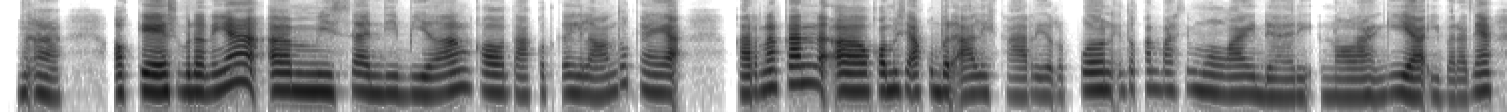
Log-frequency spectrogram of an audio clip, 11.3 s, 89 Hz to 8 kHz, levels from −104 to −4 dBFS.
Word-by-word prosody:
Heeh, 195 -3 -4 0.4
oke 200 +1 +5
sebenernya, 210 +8 +4
mmm, 215 -1 +3
bisa 205 0 0
dibilang 190 +3 -2
kalo 205 -3 0
takut 185 0 -9
kehilangan 190 -1 -5
tuh - - -30
kayak 200 -2 0 0.4
karena 200 +4 +1
kan, 280 0 +6
eee, 210 +1 +6
kalo 215 +1 +2
misalnya 220 -2 -1
aku 220 - -10
beralih 195 -1 -2
karier 180 -1 -10
pun 225 0 +1
itu 215 +2 -13
kan 235 0 -10
pasti 220 +1 -10
mulai 190 -3 -4
dari 175 0 -8
nol 170 -1 -8
lagi 175 +3 -6
ya. 175 - +2
Ibaratnya, 170 +5 -4
200 Hz, 155 wpm, -21 LUFS, 185-215 Hz, 0.4 s, kan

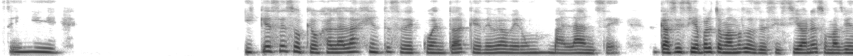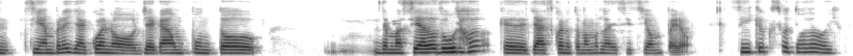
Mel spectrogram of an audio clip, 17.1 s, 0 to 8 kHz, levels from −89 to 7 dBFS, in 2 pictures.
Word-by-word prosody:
Sí. 230 -3 -3 1.8
Y, 215 -2 -5
¿qué 260 - -1
es 260 +1 -5
eso?, 255 -4 -1
que 220 - -2
ojalá 200 0 0
la 230 +2 0
gente 230 -1 -4
se 220 -2 -9
dé 190 -1 -3
cuenta 190 +2 -3
que 195 -3 -5
debe 180 +2 -1
haber 180 -2 -2
un 190 +1 -3
balance. 170 -1 -4 0.4
Casi 200 +2 +3
siempre 215 0 +3
tomamos 195 -2 +2
las 200 -3 +1
decisiones, 180 +4 -2
o, 180 - -4
más 170 0 0
bien 175 -2 -2
siempre, 190 +2 0
ya 180 -4 0
cuando 170 -5 +2
llega 170 +2 +2
a - - +4
un 175 0 -5
punto 175 -2 +1 1.1
demasiado 185 +2 +5
duro, 225 +8 +5
que 185 - -2
de 170 -2 +2
ya 165 -2 +4
es 160 - -5
cuando 180 -2 -1
tomamos 170 +1 -5
la 170 -1 -2
decisión, 165 +1 -8
pero, - - -5 0.4
sí, 220 -2 0
creo 230 +1 -4
que - - -20
fue 245 -3 -3
todo 215 -1 -2
hoy. 180 -1 -6
185 Hz, 170 wpm, -20 LUFS, 175-210 Hz, 1.8 s, demasiado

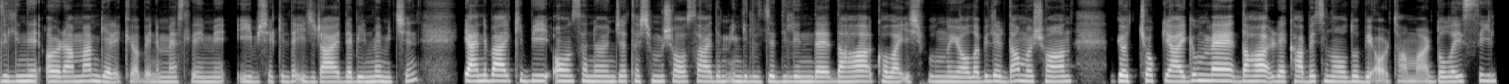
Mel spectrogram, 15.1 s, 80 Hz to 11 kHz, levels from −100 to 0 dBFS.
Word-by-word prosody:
dilini 205 +1 +1
öğrenmem 195 +1 +2
gerekiyor 175 -4 -3
benim 180 - -5
mesleğimi 180 0 -5
iyi 195 -1 -4
bir 180 - -4
şekilde 195 +2 -5
icra 185 0 0
edebilmem 185 +1 0
için. 210 +8 -4 0.5
Yani, 215 -1 +5
belki 215 -1 +3
bir 215 -1 0
10 210 0 +3
sene 205 -1 -1
önce 200 0 -1
taşınmış 205 0 -2
olsaydım 195 0 -1
İngilizce 195 0 -1
dilinde 190 0 +1
daha 195 +1 +2
kolay 185 -2 -1
iş 195 - -6
bulunuyor 190 -1 -1
olabilirdi 195 +2 -1
ama 210 -1 +1
şu 200 0 -3
an 195 +1 +2 0.5
göç 205 -3 +6
çok 220 0 -2
yaygın 210 +3 +2
ve 220 -1 +7
daha 205 -1 +4
rekabetin 195 +1 -1
olduğu 190 0 -1
bir 185 - 0
ortam 100 0 -5
var. 145 - -4
Dolayısıyla 200 +3 -2
195 Hz, 160 wpm, -20 LUFS, 190-205 Hz, 0.5 s, ve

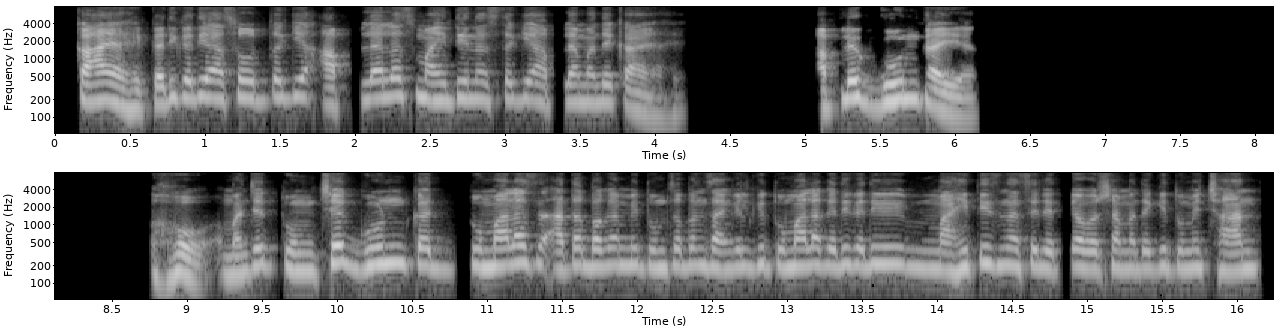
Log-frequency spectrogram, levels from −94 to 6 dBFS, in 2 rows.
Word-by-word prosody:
काय 195 0 +7
आहे? 145 -5 +1
कधी-कधी 215 +5 +1
असं 210 0 +1
होतं, 210 +1 -2
की 230 - -1
आपल्यालाच 205 +8 0
माहिती 195 0 0
नसतं, 200 -1 -4
की 205 - -3
आपल्यामध्ये 180 +1 -3
काय 140 -5 0
आहे. 105 +2 -16 0.9
आपले 205 +9 +5 0.2
गुण 205 +2 +5
काय 125 -4 +6
आहेत? 105 -1 -5 2.6
हो, 150 +4 +1 0.2
म्हणजे 150 +7 0
तुमचे 165 +4 +3
गुण 215 +4 +3
कध 195 -4 -1 0.2
तुम्हालाच 200 +3 +2
आता 175 +2 0
बघा, 195 +1 0
मी 200 0 -2
तुमचं 185 +1 -2
पण 200 0 -3
सांगेल, 190 0 -1
की 210 - -3
तुम्हाला 195 +1 +1
कधी-कधी 210 +2 -1
म 185 -1 -5
माहितीच 185 +5 0
नसेल 190 -2 -2
इतक्या 180 +2 -1
वर्षामध्ये, 175 0 -2
की 190 - -5
तुम्ही 180 0 -3
छान 170 +1 +1
190 Hz, 150 wpm, -22 LUFS, 175-205 Hz, 2.6 s, काय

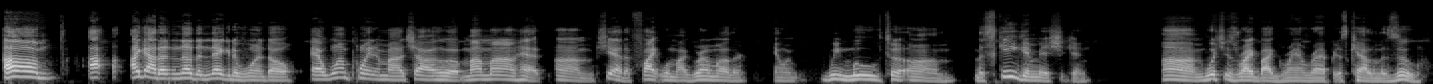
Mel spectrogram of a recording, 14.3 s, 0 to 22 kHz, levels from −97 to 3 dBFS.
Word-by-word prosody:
Um, 230 -6 +10 0.3
I 220 +1 +8
I - - -10
I 225 +3 +7
got 220 -6 +6
another 190 0 +3
negative 160 -5 +1
one, 130 0 -5
though. 120 -1 -2 0.2
At 155 -1 +3
one 215 +3 -3
point 185 -3 -4
in 150 - -8
my 140 -2 -3
childhood, 140 -5 0
my 145 +4 -1
mom 155 -2 -2
had 135 -8 -4 0.2
um, 115 -7 -7
she - - -13
had - - -1
a - - -10
fight - - 0
with 135 -2 -6
my 115 -1 -6
grandmother, 120 -4 -4 0.3
and 110 0 -11
we 110 - -13 0.4
we 165 +3 -1
moved 150 -2 0
to, 145 -4 -3
um, 105 -6 -8 0.2
Muskegon, 140 - -2
Michigan, 100 -3 -9 0.7
um, 135 -6 0
which 165 +2 -1
is 130 -5 -5
right 130 -2 +3
by 110 -1 0
Grand 105 +3 -9
Rapids, 100 -1 -6
Kalamazoo. 100 - -3
135 Hz, 175 wpm, -27 LUFS, 115-160 Hz, 0.7 s, Um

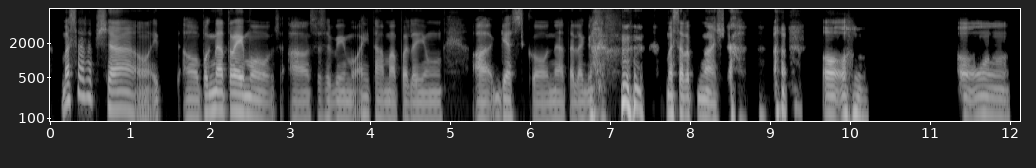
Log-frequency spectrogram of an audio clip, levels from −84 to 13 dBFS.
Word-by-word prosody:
Masarap 215 +3 0
siya, 145 -5 +3
oh - - -5
i - - -8 0.3
oo, 105 -1 -2
'pag 130 +4 0
na-try 140 -2 +7
mo, 105 -6 0
s - - -22
ah, 95 -1 -4
sasabihin 100 -1 -7
mo, - - -6
"Ay 115 -2 -6
tama 95 -2 -4
pala 95 0 -4
yung, 95 0 -5 0.4
ah, 95 0 +1
guess 105 -3 -1
ko 90 0 -6
na 95 -1 -3
talagang 95 +3 -2 0.9
masarap 120 -2 +4
nga 105 -3 +4
siya." - - 0 1.1
Oo. 120 -3 +4 1.1
Oo. 110 -1 -1
105 Hz, 130 wpm, -25 LUFS, 95-125 Hz, 1.1 s, na-try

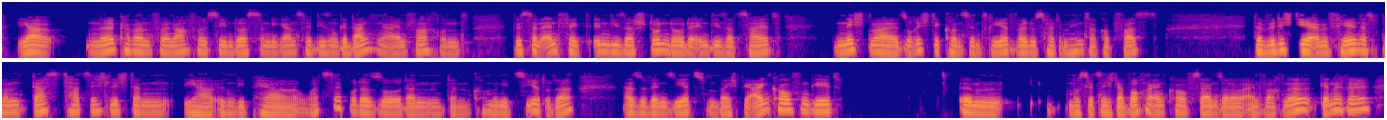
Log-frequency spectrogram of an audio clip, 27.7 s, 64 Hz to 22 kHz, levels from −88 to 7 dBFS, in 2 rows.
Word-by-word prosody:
Ja, 125 -1 +5 0.3
ne, 125 +5 +3
kann 145 -1 -4
man 125 -2 +3
voll 120 -1 0
nachvollziehen. 125 -2 -2
Du 120 - +1
hast 120 0 -1
dann 120 -1 -4
die 115 - -3
ganze 120 +2 -3
Zeit 125 - -4
diesen 120 -1 -3
Gedanken 120 +5 0
einfach 115 +5 -2
und 110 0 -7 0.4
bist 130 0 -2
im 130 - +3
Endeffekt 130 -2 0
in 130 0 0
dieser 120 -2 +1
Stunde 135 0 +1
oder 115 -1 +2
in 120 - -1
dieser 115 -3 -1
Zeit 120 +2 -1 0.5
nicht 135 +4 +1
mal 120 -3 +4
so 115 - -3
richtig 140 -1 -3
konzentriert, 120 +1 -1
weil 120 0 +4
du's 120 +2 -3
halt 120 -2 -3
im 115 -1 -6
Hinterkopf 120 -2 -6
hast. - - -1 0.9
Da 130 -2 +3
würde 130 +3 +3
ich 150 - -3
dir 140 -1 +8
empfehlen, 125 +5 +4
dass 140 -1 -2
man 125 0 -2
das 135 +3 0
tatsächlich 130 0 -4
dann, 115 0 -3
ja, 110 -2 -1
irgendwie 110 0 -5
per 105 -5 -3
WhatsApp 145 +9 -6
oder 120 -2 +2
so 115 -1 0
dann 105 -1 -3
dann 105 0 -8
kommuniziert, 115 +2 -3
oder? - - +1 0.5
Also, 115 -2 0
wenn 110 0 +2
sie 110 +2 -1
jetzt 120 0 +2
zum 110 - -8
Beispiel 110 +1 -2
einkaufen 150 -1 +3
geht 135 0 +2 1.2
ähm, 115 -3 +3 0.4
i - - -13
muss 115 -1 -4
jetzt 115 - -3
nicht 115 -2 -1
der 105 - +3
Wocheneinkauf 115 0 +2
sein, 110 0 +3
sondern 105 -1 +1
einfach, 105 0 -2
ne, 150 +7 +5
generell. 150 +5 +2
120 Hz, 165 wpm, -23 LUFS, 115-130 Hz, 1.2 s, dir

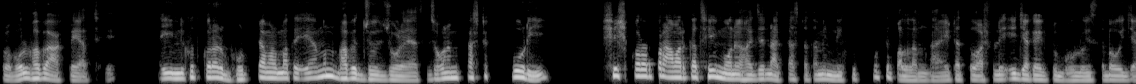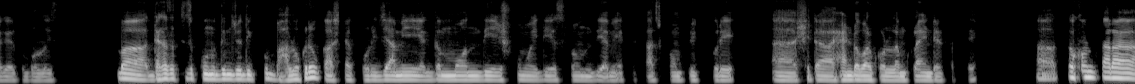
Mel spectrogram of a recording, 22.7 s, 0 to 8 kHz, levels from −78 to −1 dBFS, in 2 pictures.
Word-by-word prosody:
প্রবলভাবে 135 +7 +1
আঁকড়ে 95 0 -7
আছে, 95 - -26 0.6
এই 140 - +3
নিখুঁত 150 +4 +1
করার 160 -2 +5
ভূতটা 120 +6 -4
আমার 150 -1 +4
মাথায় 145 -1 -1
এমনভাবে 160 -7 +4
জ - - -10 0.2
জড়িয়ে 100 -3 0
আছে, 95 - -16
যখন 135 +4 +1
আমি 155 - +2
কাজটা 160 +3 -5 0.2
করি, 160 - +5 0.7
শেষ 205 -2 +4
করার 195 -1 +4
পর 210 - +2
আমার 165 -1 +4
কাছেই 170 +3 +2
মনে 125 -1 +3
হয় 115 0 0
যে 125 - 0
না, - - -1
কাজটা 120 -1 -10
তো - - -22
আমি 120 - +1
নিখুঁত 100 +4 -6
করতে 170 0 -6
পারলাম 95 -2 -3
না। 90 - -9
এটা 110 +2 -6
তো - - -9
আসলে 110 +4 -6
এই 135 - +2
জায়গায় 115 -2 0
একটু 105 +1 -9
ভুল 95 +1 -4
হয়েছে, 95 0 -6
বা - - -2
ওই 100 - -3
জায়গায় 95 0 -6
একটু 95 0 -17
ভুল 90 - -8
হয়েছে, 90 0 -13 0.6
বা 135 - +7 0.3
দেখা 120 +3 +5
যাচ্ছে 130 - -3
যে 130 - -4
কোনোদিন 120 0 +5
যদি 120 -1 +4
খুব 135 - -1
ভালো 105 +3 +2
করেও 155 +2 +6
কাজটা 100 +1 -4
করি 105 -1 -3
যে, 110 - +2
আমি 105 0 +4 0.2
একদম 105 +1 -1
মন 105 0 +2
দিয়ে, 105 -1 +1 0.2
সময় 105 -3 -3
দিয়ে, 100 -1 -4
শ্রম 100 0 -7
দিয়ে, 95 -1 -4
আমি 95 - -5
একটা - - -37
কাজ 95 +1 -9
complete 100 0 -7
করে 100 -1 -2 0.5
অ্যা 100 - -1 0.2
সেটা 105 +1 -3 0.2
handover 105 -1 +4
করলাম 95 -1 +1
client 100 -1 0
এর - - -8
কাছে। - - -21 0.7
আ - - -1 0.3
তখন 170 +1 +5
তারা 155 -1 +8
110 Hz, 215 wpm, -25 LUFS, 100-140 Hz, 0.7 s, তারা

